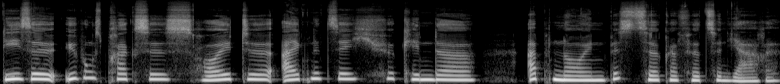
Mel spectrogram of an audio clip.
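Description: A woman speaks very slowly in a calm, soothing tone, her fairly high voice dark, mellow and somewhat breathy, on a very clean recording with a silent background and a dry, close sound with no echo. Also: ordinary pitch variation. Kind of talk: guided meditation. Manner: slow, soft-spoken; calm, soothing, with long pauses.

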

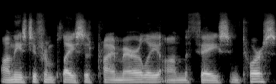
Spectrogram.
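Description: A man speaks at a medium pitch, captured on a very clean recording with a silent background. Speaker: tapping practitioner and author. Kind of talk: interview. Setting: studio.

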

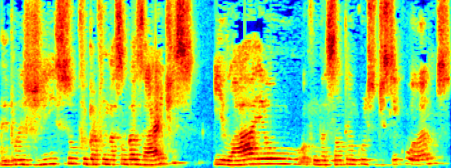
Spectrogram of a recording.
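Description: A normal speaking voice from a woman, fairly high in pitch, at a fairly slow pace with hardly any pauses and fairly even intonation. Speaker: percussionist. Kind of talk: casual chat.

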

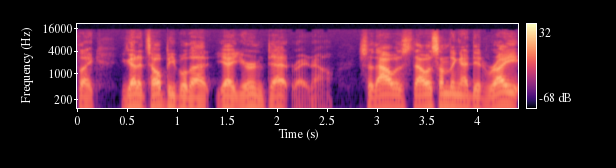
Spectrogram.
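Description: A plain, everyday voice in an American accent, fairly quick, with ordinary pitch variation and a dry, close sound with no echo on a very clean recording with a silent background. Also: man. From New Jersey. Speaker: business coach. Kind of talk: casual interview.

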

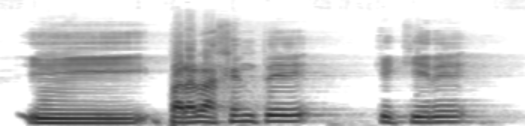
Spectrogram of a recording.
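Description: A man with a Turkish accent speaks with ordinary pitch variation. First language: Turkish (speaking Spanish). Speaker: travel agency director. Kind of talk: radio interview.

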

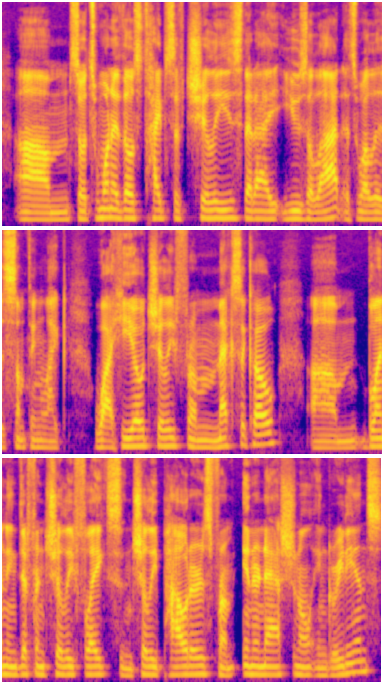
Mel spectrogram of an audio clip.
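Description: A man with a plain, everyday voice talks fairly quickly at medium pitch with fairly even intonation in a very clean recording with a silent background. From Chicago area, US Midwest. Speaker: chef. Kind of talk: interview, casual chat.

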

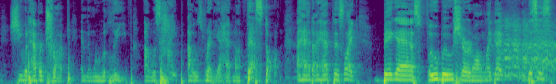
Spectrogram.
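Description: A man with a fairly high, somewhat breathy voice speaks at a moderate pace, with ordinary pitch variation and big swings in loudness. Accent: American. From Compton, California. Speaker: comedian, storyteller. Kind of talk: live storytelling, stand-up style. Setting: live stage with audience. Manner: relaxed, conversational, self-deprecating.

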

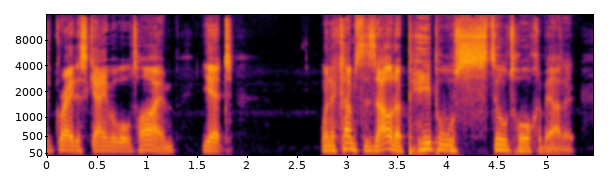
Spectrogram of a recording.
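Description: A man with an Australian accent, medium in pitch, at a moderate pace, in a dry, close sound with no echo. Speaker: podcast co-host. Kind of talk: casual chat.

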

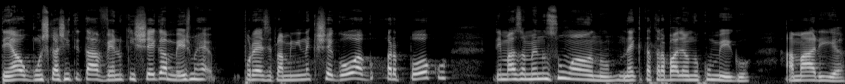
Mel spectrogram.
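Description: A woman with an unremarkable speaking voice at a fairly high pitch, ordinary pitch variation and a fairly quick pace, on a very clean recording with a silent background. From Brazil, Recife. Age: 20s. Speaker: house cleaner and social media influencer. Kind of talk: casual interview.

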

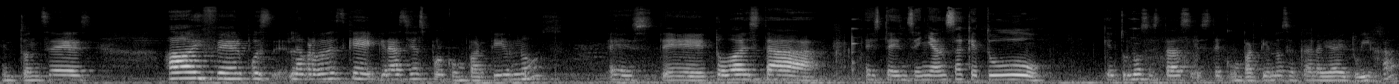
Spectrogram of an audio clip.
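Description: Amid noticeable background noise and audible room echo, a woman with a Mexican accent speaks at a very slow pace. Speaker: podcast host. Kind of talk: casual chat.

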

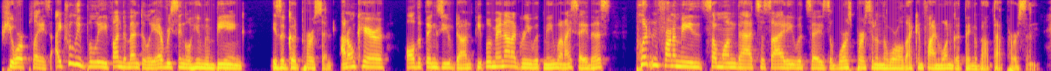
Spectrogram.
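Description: With a New York accent, a woman speaks very fast in a very deep, low pitch, her loudness very even and her intonation lively, on a very clean recording with a silent background. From Long Island, New York. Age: 30s. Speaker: confidence coach. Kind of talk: casual chat.

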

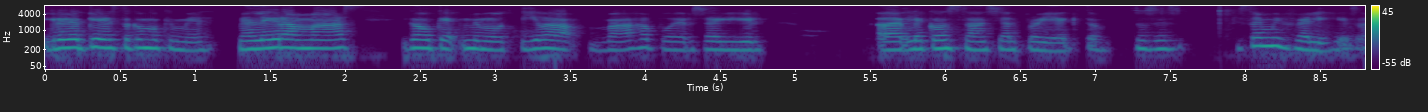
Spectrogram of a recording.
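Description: The woman's voice is fairly high and delivered at a moderate pace. Her intonation is monotone and flat. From Honduras. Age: young (19). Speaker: university student, podcast host. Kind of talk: casual chat.

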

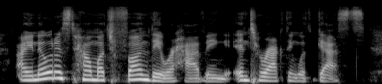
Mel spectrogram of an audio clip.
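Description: An unremarkable speaking voice moves at a moderate pace with lively intonation. The sound is dry and close with no echo, on a very clean recording with a silent background. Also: woman. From Stamford, Connecticut, US. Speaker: podcast host, journalist. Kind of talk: solo podcast monologue.

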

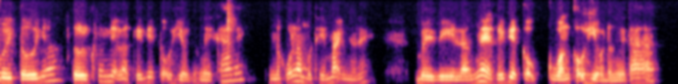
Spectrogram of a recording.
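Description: A man talks very fast at a fairly high pitch. His intonation is lively. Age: 20s. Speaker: podcast host. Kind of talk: casual interview chat.

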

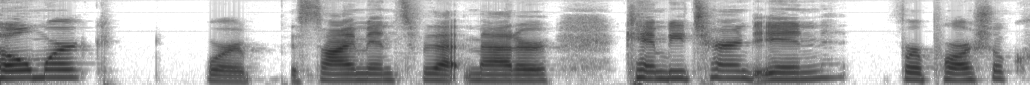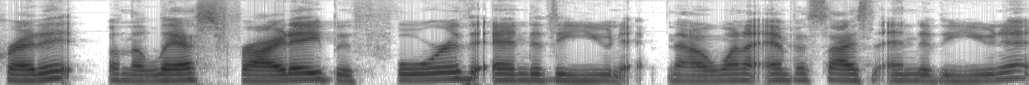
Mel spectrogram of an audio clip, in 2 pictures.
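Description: Speaking in a plain, everyday voice, a woman has a medium pitch and ordinary pitch variation at a moderate pace. The recording is very clean, with a silent background and a dry, close sound with no echo. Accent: American. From Philadelphia, Pennsylvania. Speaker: middle school teacher. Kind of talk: recorded lecture.

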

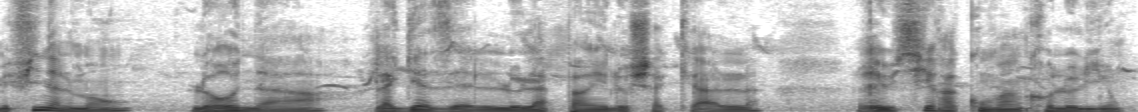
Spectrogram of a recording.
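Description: A man with a fairly low pitch talks at a fairly slow pace in a calm, dramatic tone, keeping very even loudness and ordinary pitch variation over noticeable background noise. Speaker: podcast host and storyteller. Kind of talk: bedtime story telling, a Sufi tale read aloud in a hushed, soothing voice; solo podcast with scripted tale narration. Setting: solo recording, podcast. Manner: slow, measured and calm, with dramatic pauses and shifting tones for each animal; gentle, devotional and reverent, almost lulling.

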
